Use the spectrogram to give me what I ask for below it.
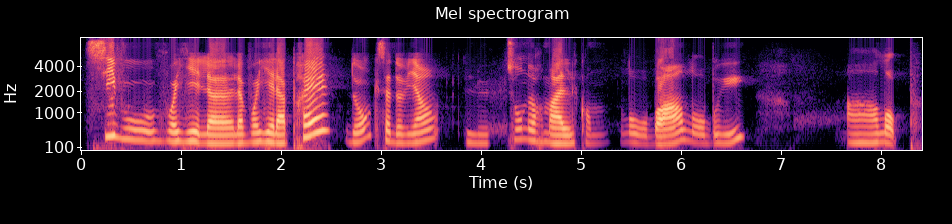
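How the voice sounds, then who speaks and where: A woman with a Russian accent gives a language lesson, repeating words and pausing with hesitant fillers as she explains. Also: mid-range voice, no echo. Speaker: Russian teacher.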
